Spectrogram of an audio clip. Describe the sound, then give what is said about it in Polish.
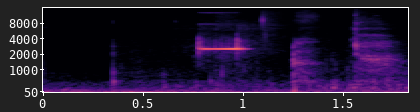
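A single short electronic beep from an audiobook player, a clear high-pitched tone lasting about a quarter second, followed by a couple of faint clicks and brief indistinct voice sounds at low level. “Na razie jest na jednym piknięciu.”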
